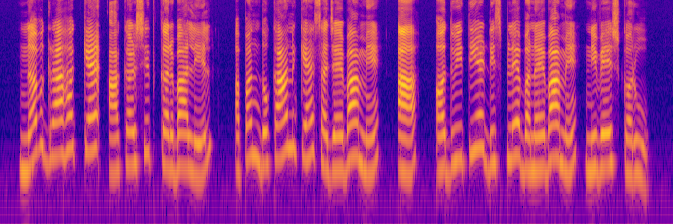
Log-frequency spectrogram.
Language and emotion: Maithili, neutral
